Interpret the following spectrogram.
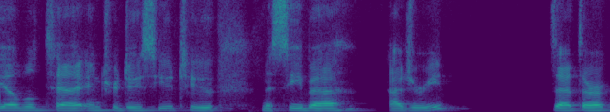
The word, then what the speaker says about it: Nassiba Adjerid: hi uh good afternoon uh my name is nasib ajarid and i am a professor at the college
